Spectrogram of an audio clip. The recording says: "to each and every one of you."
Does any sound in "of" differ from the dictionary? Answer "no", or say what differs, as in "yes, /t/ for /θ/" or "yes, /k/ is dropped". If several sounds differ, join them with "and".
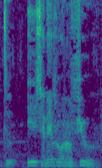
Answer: yes, /f/ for /v/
